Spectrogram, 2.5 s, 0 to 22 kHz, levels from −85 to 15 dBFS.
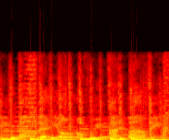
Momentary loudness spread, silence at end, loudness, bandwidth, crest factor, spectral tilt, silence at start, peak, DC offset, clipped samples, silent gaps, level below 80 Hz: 1 LU; 0 s; -13 LUFS; 14 kHz; 12 dB; -5.5 dB/octave; 0 s; 0 dBFS; under 0.1%; under 0.1%; none; -16 dBFS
